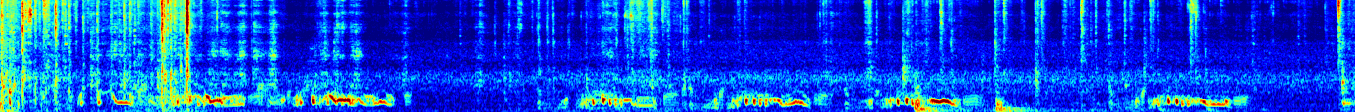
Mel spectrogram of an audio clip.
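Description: Pigeons coo softly and repeatedly nearby.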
